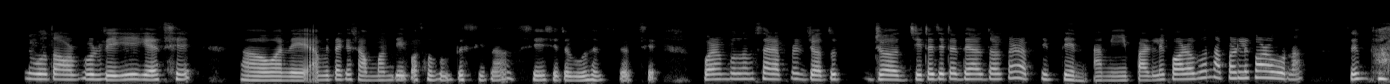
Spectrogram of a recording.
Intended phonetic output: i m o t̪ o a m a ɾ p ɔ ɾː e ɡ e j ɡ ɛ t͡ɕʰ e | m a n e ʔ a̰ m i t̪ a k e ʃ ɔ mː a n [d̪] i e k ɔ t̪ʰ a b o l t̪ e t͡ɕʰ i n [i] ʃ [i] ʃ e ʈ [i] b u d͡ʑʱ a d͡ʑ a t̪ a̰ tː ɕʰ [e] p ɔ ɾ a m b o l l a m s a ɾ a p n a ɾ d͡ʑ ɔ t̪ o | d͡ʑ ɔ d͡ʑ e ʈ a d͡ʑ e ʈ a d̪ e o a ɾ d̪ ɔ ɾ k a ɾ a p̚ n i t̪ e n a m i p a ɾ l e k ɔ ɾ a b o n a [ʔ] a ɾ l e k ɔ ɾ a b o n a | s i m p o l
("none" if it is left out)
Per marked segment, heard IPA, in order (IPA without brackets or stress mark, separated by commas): d̪, a, e, a, e, p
